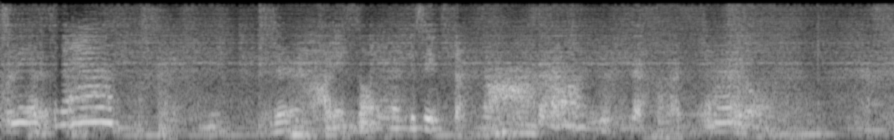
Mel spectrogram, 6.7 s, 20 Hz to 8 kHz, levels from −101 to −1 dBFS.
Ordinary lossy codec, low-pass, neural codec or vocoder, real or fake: none; 7.2 kHz; codec, 44.1 kHz, 0.9 kbps, DAC; fake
